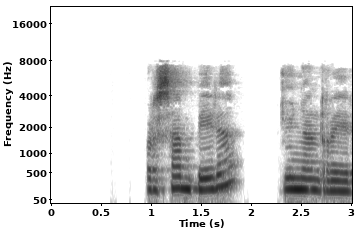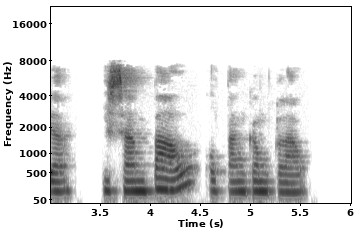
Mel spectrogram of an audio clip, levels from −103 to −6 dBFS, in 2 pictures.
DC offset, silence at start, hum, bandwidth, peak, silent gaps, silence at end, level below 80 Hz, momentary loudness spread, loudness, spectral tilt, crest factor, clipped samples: under 0.1%; 0.95 s; none; 7.8 kHz; -12 dBFS; 1.97-2.26 s, 3.31-3.51 s; 0.45 s; -66 dBFS; 14 LU; -28 LUFS; -4.5 dB/octave; 18 dB; under 0.1%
